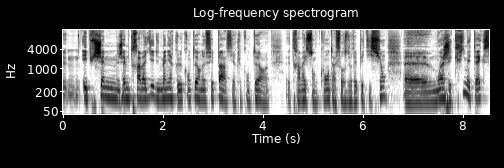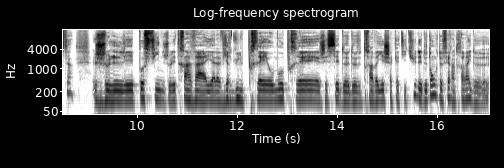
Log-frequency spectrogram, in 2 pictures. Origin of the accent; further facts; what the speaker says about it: Hauts-de-France, France; moi, je viens du Nord. Mon grand-père était mineur dans les mines de charbon à Lens.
